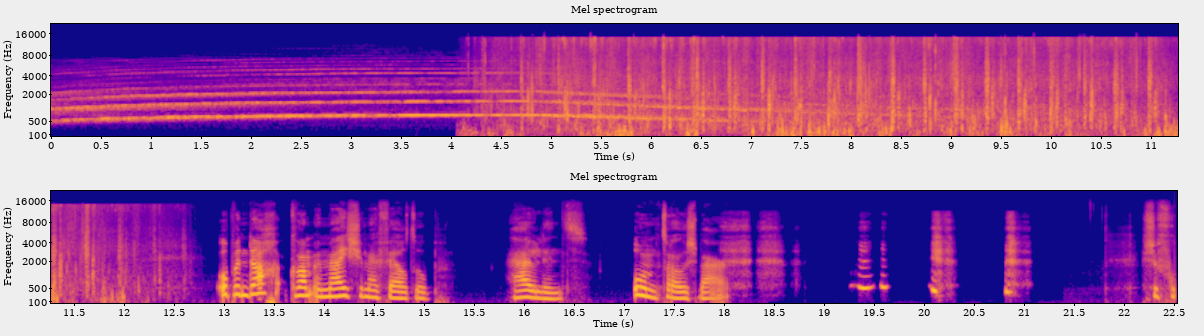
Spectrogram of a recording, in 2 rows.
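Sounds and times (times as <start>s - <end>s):
air raid siren wailing in 1940: 0.0s - 10.9s
many hurried footsteps of frightened people running home: 4.2s - 12.7s
speech: 13.2s - 15.2s, 15.9s - 18.6s, 22.3s - 22.5s.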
